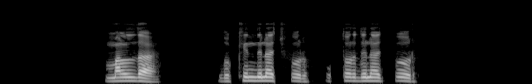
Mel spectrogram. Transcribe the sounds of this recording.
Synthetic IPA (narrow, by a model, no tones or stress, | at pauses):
mɐld̪a | d̪okʰːind̪inat͡ʃpuɾut̪ːoɾd̪inat͡ʃpuɾ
